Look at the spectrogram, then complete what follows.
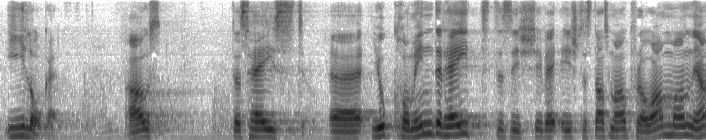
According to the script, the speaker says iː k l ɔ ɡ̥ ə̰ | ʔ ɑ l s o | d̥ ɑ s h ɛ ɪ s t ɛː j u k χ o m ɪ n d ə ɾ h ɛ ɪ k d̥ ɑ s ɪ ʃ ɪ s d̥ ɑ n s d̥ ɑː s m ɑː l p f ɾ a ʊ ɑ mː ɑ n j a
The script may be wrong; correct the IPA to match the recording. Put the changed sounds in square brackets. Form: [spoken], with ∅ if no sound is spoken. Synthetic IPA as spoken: iː [∅] l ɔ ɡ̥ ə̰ | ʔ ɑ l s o | d̥ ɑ s h ɛ ɪ s t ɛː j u k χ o m ɪ n d ə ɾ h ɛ ɪ [t] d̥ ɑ s ɪ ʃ ɪ [ʃ] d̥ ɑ [∅] s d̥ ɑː s m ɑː l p f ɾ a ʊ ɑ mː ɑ n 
